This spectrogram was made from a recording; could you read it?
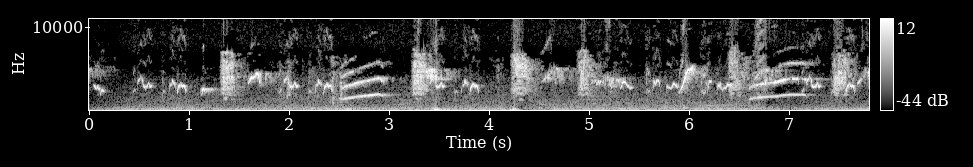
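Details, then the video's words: Ashy drongo lure call in a clearer stretch: spaced sharp chirps and pairs of upslurred whistles, repeated at about one-second intervals, with brief buzzy notes. "Suara Pikat Burung Srigunting versi Trucukan Ribut"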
